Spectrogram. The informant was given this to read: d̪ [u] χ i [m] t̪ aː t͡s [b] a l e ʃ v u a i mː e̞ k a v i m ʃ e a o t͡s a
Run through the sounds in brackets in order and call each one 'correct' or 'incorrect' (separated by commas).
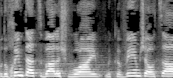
incorrect, correct, correct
